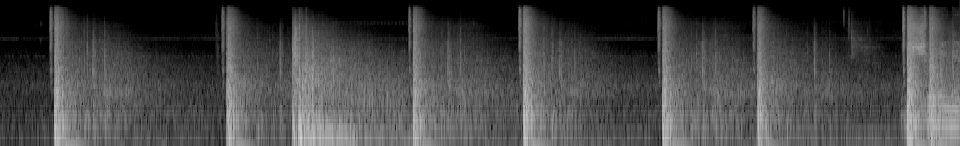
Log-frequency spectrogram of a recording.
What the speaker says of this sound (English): Shooting into the dark.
